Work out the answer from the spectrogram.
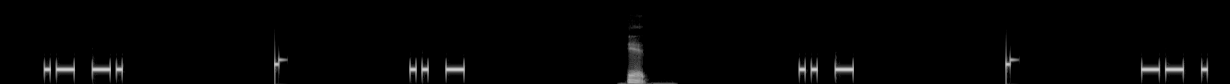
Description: Morse code, heard as a keyed tone, about 20 wpm, 700 Hz. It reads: AN IT IT ME
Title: Two Letter Words - 20wpm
